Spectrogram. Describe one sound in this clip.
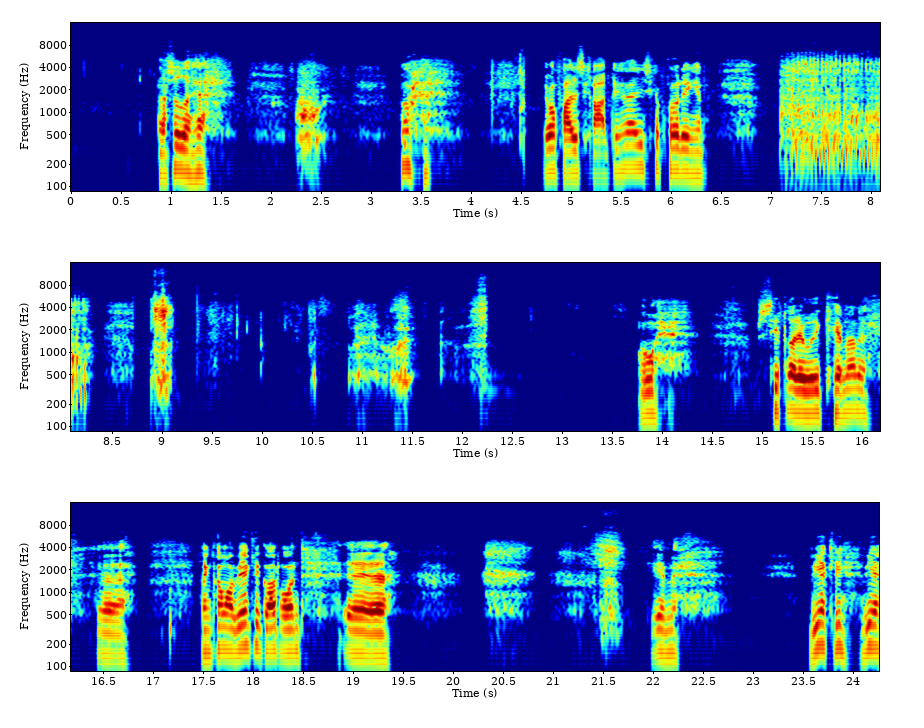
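A young man talks close to a microphone, with pauses.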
